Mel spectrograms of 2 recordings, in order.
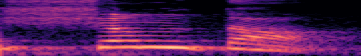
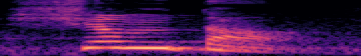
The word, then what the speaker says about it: क्षमता: Silent हो गया है, व्यंजन क साइलेंट हो गया है, ठीक है। तो श षटकोण की साउंड आएगी तो हम बोलेंगे क्षमता, क्षमता।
